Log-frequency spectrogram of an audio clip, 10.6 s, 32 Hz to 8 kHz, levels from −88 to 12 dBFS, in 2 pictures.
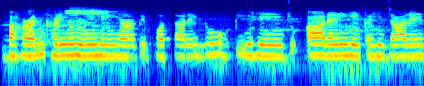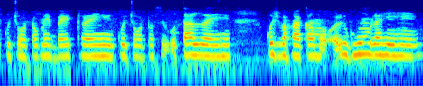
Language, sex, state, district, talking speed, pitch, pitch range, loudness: Hindi, female, Bihar, Madhepura, 210 wpm, 225 Hz, 220-235 Hz, -19 LUFS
